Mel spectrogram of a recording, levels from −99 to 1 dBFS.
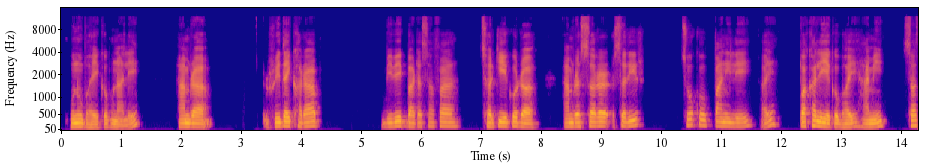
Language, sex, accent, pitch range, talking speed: English, male, Indian, 105-130 Hz, 100 wpm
